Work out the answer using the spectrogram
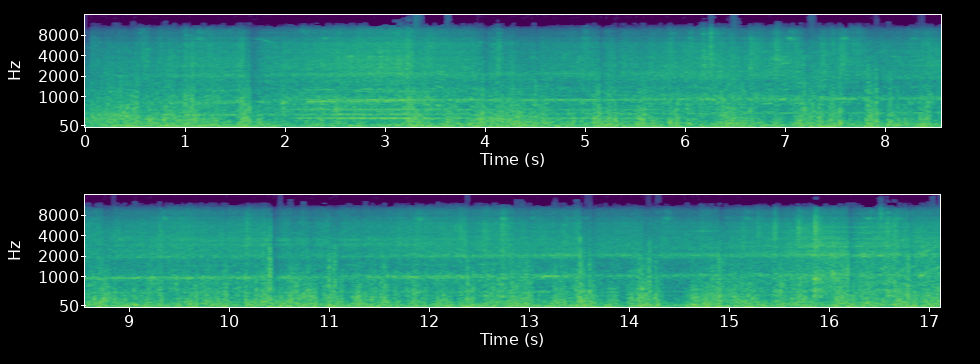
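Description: Electric multiple-unit suburban train running at speed, heard from its open doorway: a loud rumble and rush of air with wheels clattering over rail joints. The train's horn sounds once for about three seconds, a couple of seconds in.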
